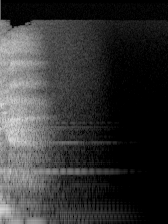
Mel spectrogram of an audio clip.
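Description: A rock band's final chord ringing out and dying away within about a second, the cymbal wash fading first and a single held note lingering a little longer, then silence: the end of the song.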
